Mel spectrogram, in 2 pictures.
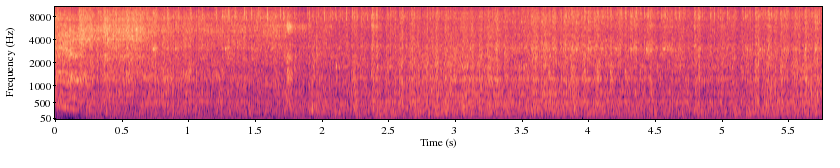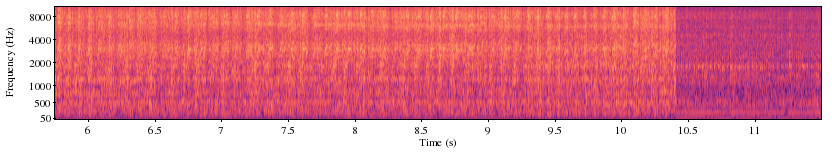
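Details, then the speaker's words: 1988 BMW E30 M3 left non-running nearly a decade; pitted cylinder walls, one cylinder lower compression. Uneven, lumpy idle with irregular stumbles, not firing cleanly on all cylinders. Rough running; fuel pressure in doubt, cause unconfirmed. "So, it it runs. It's not happy, but it runs. Yeah. What are your What are your thoughts? It's running, but still not running good enough."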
